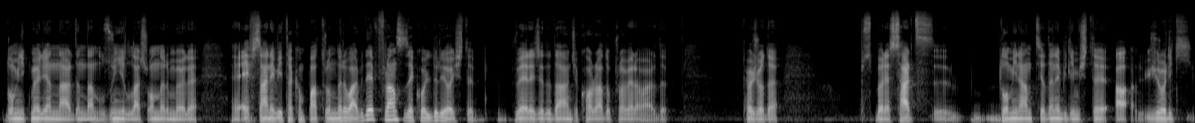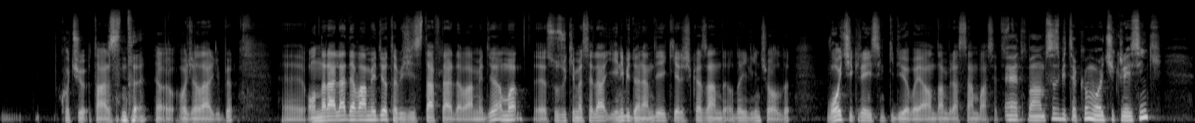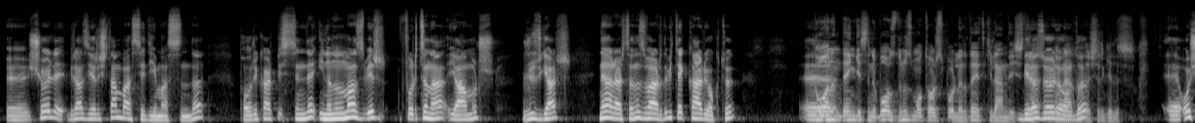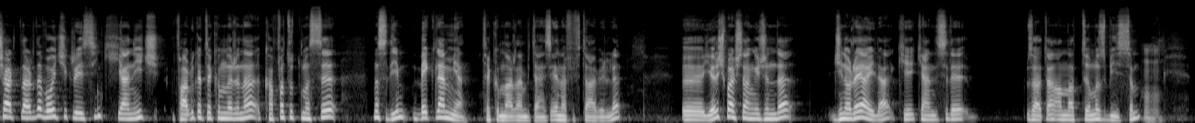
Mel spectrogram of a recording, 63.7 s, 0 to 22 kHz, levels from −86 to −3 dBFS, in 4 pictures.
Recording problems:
none

